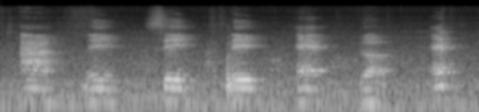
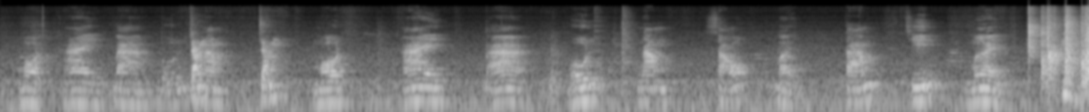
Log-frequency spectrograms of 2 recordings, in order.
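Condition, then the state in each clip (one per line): Parkinson's disease
Before acupressure treatment
Right after acupressure treatment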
